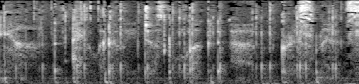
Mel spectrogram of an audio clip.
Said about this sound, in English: She was clicking her fingers against her phone case.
